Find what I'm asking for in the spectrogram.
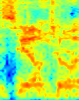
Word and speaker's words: Scioto: Is it Scioto? Is that how you... – Scioto in Ohio, yeah, that's where Jack... – That how you pronounce it, and that's why I think Nicklaus has won at Oak Hills, and of course, famously, Jack Nicklaus grew up in playing Scioto.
